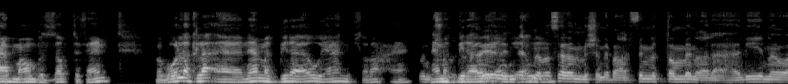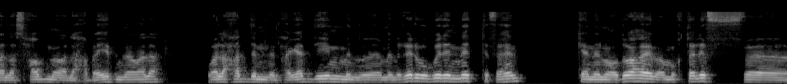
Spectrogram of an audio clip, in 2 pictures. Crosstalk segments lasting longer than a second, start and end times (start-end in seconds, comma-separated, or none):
4.2-5.6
